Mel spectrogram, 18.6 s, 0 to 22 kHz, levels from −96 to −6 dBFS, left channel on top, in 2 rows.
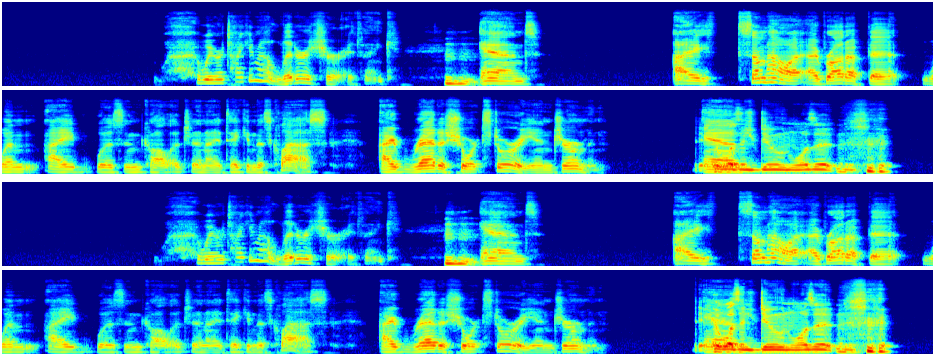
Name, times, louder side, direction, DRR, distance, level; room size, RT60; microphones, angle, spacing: voice 1, 1.6-3.9 4.8-5.3 6.7-7.1 7.4-8.9 9.2-12.5 13.1-15.3 16.3-16.7, left 2 dB, 85° left, 0.9 m, -31 dB
voice 2, 4.4-4.8 16.3-18.2, right 3 dB, 80° right, 0.7 m, -23 dB
6.2 x 2.1 x 2.3 m
head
